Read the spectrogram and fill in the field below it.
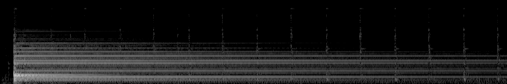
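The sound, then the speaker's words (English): A single clock chime, struck manually, rings out with a bright, metallic tone that sustains and slowly fades over several seconds, while a clock's steady ticking continues faintly underneath. “If I actually bing the chime manually, you'll hear just how long it goes for.”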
